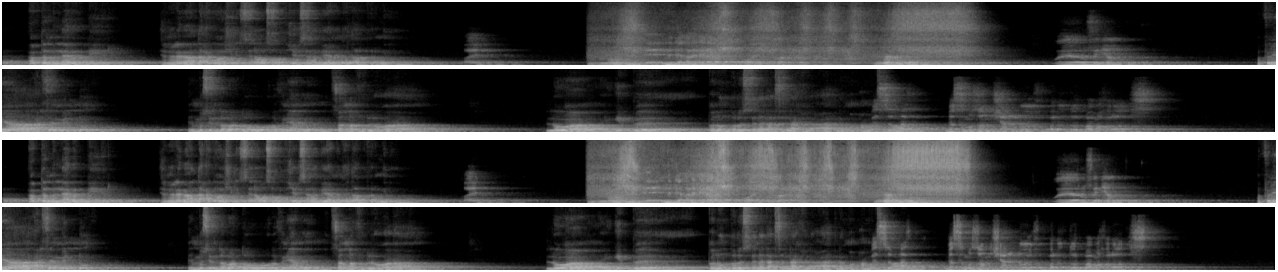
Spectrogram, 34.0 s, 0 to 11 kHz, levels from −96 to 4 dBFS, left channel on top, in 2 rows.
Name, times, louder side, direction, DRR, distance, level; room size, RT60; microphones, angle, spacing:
voice 1, 0.3-1.5 2.1-5.3 7.8-8.3 11.6-12.3 16.7-18.2 19.5-22.6 24.2-26.1 26.4-29.1, right 1 dB, 25° right, 0 dB, 0.8 m, -31 dB
voice 2, 6.2-6.5 8.2-10.6 14.0-14.9 28.6-29.1 29.6-32.2, right 1 dB, 65° right, 2 dB, 1.3 m, -36 dB
sound 1, 7.8-13.0, right 10 dB, 85° right, 0.6 m, -34 dB
13.0 x 8.7 x 4.2 m, 2.6 s
head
